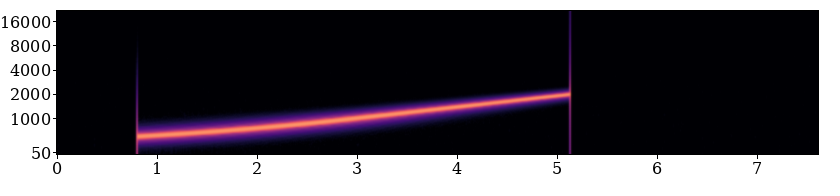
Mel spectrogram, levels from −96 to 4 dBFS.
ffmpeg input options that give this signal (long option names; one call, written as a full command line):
ffmpeg -f lavfi -i "aevalsrc='pow(10,(-17.5+1.5*t/4.33)/20)*sin(2*PI*500*4.33/log(2000/500)*(exp(log(2000/500)*t/4.33)-1))':duration=4.33:sample_rate=44100" out.wav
